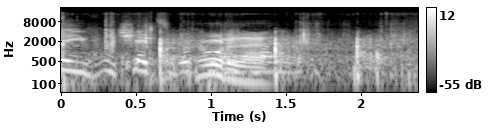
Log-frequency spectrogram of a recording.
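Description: A man's voice calling out, with one drawn-out call falling in pitch about a second in, and a few sharp clicks scattered through.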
